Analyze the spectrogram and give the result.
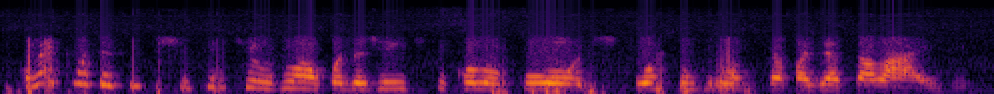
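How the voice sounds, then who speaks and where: A woman's voice: a little high, animated, fairly quick, slight background noise. A woman lawyer and mediator, a guest on a live stream, explaining patiently in a casual chat and often checking in with the listener. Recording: dull lo-fi live-stream audio, dry.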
